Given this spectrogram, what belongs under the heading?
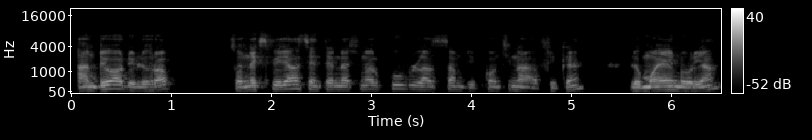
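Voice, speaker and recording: A man from Guinea, moderating a webinar and reading out the panelists' introductions in a measured, formal way with wry asides. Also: medium pitch, dry recording, highs cut off.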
